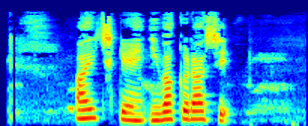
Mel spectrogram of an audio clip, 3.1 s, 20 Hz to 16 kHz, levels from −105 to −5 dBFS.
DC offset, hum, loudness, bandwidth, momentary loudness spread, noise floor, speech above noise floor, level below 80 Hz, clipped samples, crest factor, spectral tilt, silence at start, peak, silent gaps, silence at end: under 0.1%; none; -21 LUFS; 11.5 kHz; 9 LU; -51 dBFS; 31 dB; -70 dBFS; under 0.1%; 20 dB; -4.5 dB/octave; 0.7 s; -2 dBFS; none; 0.8 s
